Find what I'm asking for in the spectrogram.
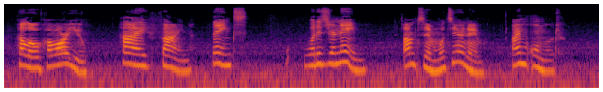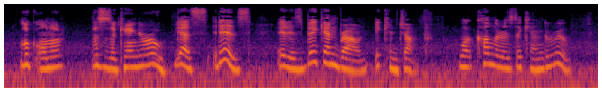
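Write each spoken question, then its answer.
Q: What color is the kangaroo?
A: Brown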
